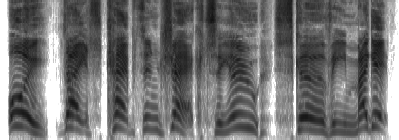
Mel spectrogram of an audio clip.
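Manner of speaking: slow, loud, hammed-up English pirate accent; hammy English pirate accent. Playing pirate with a little boy, bad English pirate accent. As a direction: growl it like a stage English pirate. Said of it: "my horrible English accent".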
